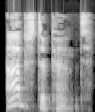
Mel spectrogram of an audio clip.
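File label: "obstipant", British English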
